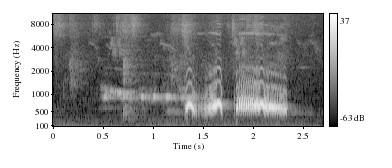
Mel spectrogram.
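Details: Spotted dove on a rooftop, excited, giving a "kuk 3" call. A thin steady whistle comes first, then two short hoots and a long, rich coo.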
